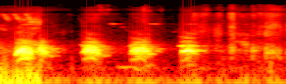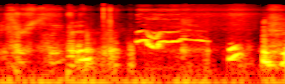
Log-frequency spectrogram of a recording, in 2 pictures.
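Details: Twelve-day-old Redtick Coonhound x Black & Tan Coonhound cross puppies from a litter of eleven near Kingston, Ontario, Canada; four short whimpers at a steady pace, then softer fussing and a high wavering squeal, with faint human voices.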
